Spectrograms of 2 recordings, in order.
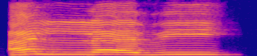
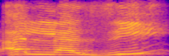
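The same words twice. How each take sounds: First: The middle consonant is a soft th sound. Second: The middle consonant is a buzzing z sound. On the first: The speaker calls it right. "yang tu baru betul" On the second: The speaker calls it wrong. "Siapa baca allazi? Salah"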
